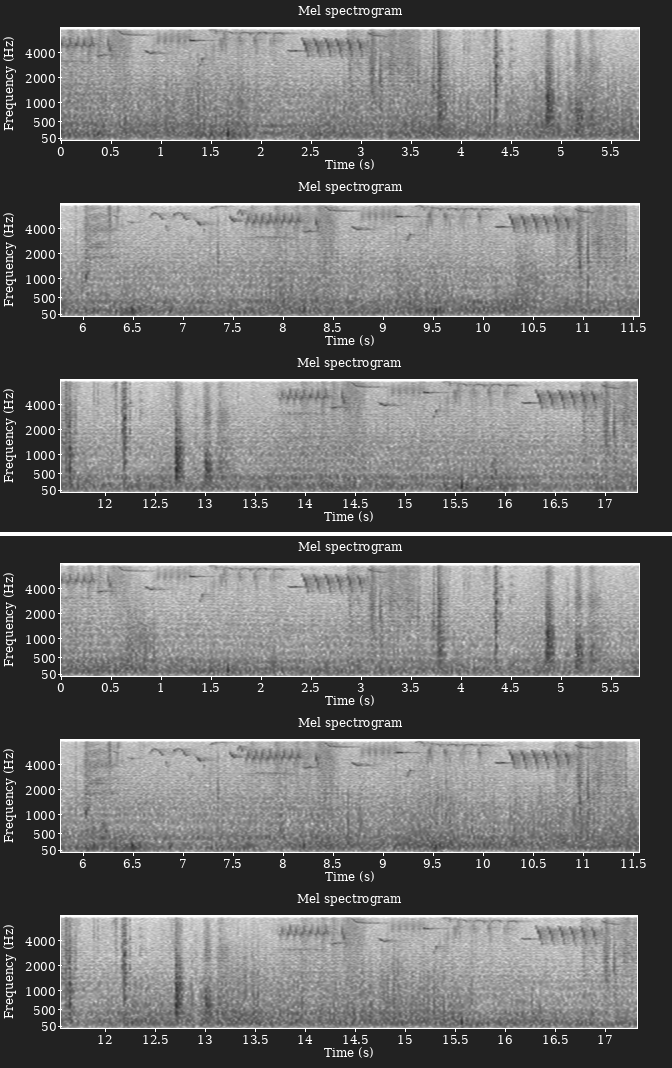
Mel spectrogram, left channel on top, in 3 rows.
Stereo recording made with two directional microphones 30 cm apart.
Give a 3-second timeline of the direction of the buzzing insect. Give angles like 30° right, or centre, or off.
20° left, 10° left, centre, 10° left, 20° left, 30° left.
